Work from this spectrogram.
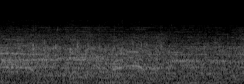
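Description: A stadium crowd at an under-20 football match between the Maldives and Sri Lanka gives off a broad, steady roar of cheering and applause, distant and continuous.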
